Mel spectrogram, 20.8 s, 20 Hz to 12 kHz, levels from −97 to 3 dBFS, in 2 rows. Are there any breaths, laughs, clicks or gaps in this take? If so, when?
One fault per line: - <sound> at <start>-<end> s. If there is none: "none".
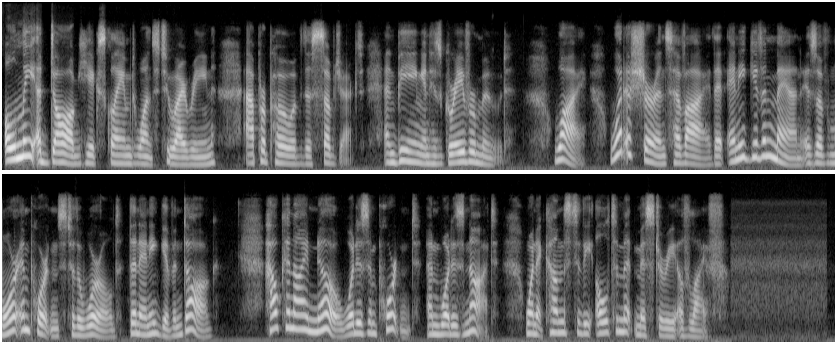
none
